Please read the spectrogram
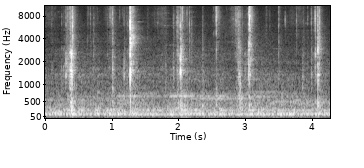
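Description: Tarot cards dealt off the deck and laid face-down on a wooden table: a string of light card snaps and slaps, about six in four seconds.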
